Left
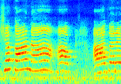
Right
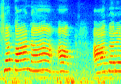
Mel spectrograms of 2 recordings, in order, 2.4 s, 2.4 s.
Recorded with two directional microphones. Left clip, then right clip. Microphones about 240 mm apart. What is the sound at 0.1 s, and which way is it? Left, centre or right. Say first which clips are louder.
Child singing: right 1 dB; centre.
